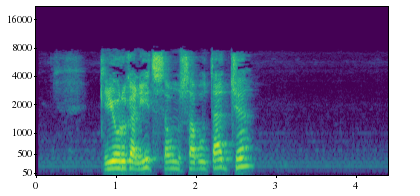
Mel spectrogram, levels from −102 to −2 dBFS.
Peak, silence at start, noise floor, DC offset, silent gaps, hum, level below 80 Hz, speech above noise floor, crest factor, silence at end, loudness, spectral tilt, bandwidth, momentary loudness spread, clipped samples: 0 dBFS; 0.8 s; -62 dBFS; under 0.1%; none; none; -62 dBFS; 46 dB; 18 dB; 1.7 s; -16 LUFS; -3 dB/octave; 8 kHz; 8 LU; under 0.1%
